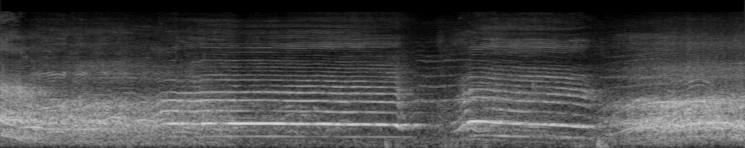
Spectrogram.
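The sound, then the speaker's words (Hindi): Audience member at a religious gathering shouting a slogan in long, drawn-out calls, loud and strained, with a short break between two shouted phrases and background crowd noise throughout. “क्या नारा लगाया भाई, समझ में तो आया नहीं किसी?”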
